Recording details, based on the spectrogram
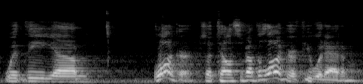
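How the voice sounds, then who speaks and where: A man's voice: mid-range voice, huge pitch swings, a little fast, dark tone, highs cut off. A man hosting a TV tasting show, easygoing and jokey as he leads the chat. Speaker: TV show host. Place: TV studio.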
